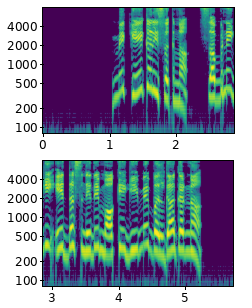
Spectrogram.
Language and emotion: Dogri, happy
